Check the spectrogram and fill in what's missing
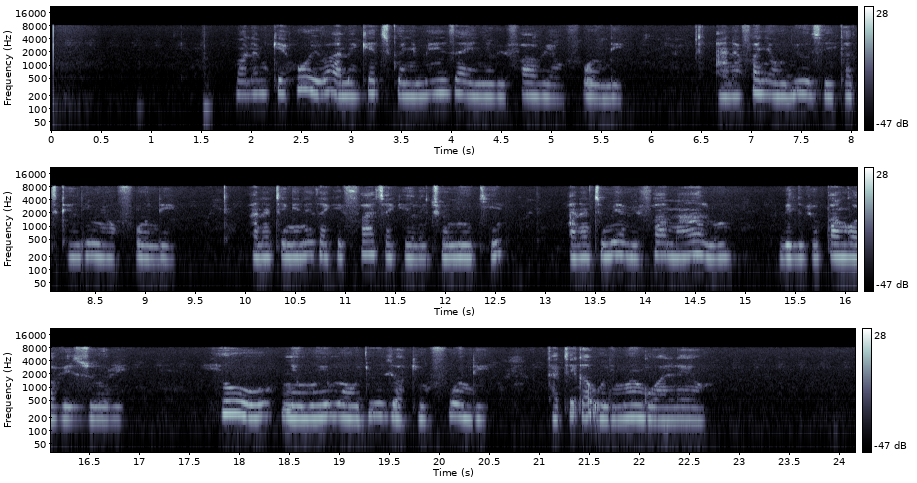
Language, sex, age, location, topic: Swahili, female, 25-35, Dar es Salaam, education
